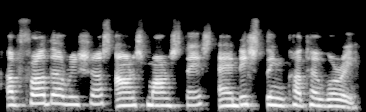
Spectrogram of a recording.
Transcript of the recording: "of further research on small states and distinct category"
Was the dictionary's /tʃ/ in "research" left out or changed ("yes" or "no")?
yes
